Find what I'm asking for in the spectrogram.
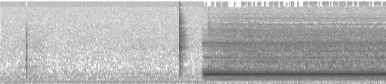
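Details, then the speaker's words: Mini mill just upgraded with a Little Machine Shop belt drive kit, running in low gear: click, then steady quiet hum with a faint whine, no gear grinding or clunking; normal running. "Man, that's quiet. I can barely hear it. We're in low gear right now. That is so much quieter. No more of that gear grinding, clunking, clacking."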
